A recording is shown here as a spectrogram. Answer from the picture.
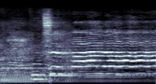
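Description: Live female vocal with keyboard and acoustic guitar accompaniment. About two-thirds of a second in, the singer settles into one long held note with a slight waver.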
